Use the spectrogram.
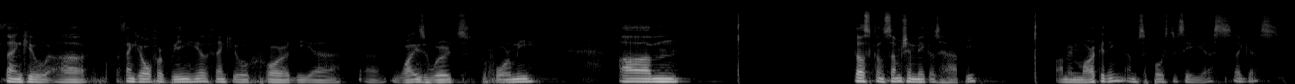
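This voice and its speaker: A man's voice: mid-range voice, fairly even intonation, measured pace, dark tone, dry recording, studio quality. A middle-aged Belgian man giving a public talk, telling a wry, self-deprecating personal story. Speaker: marketing researcher on a panel.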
